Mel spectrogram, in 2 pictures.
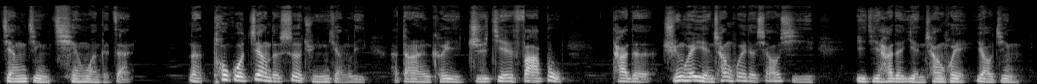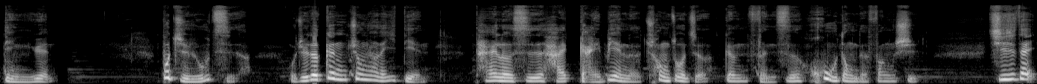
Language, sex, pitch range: Chinese, male, 130-160 Hz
